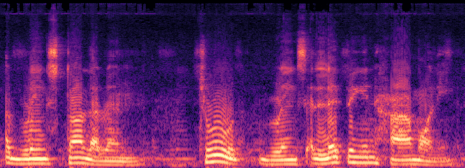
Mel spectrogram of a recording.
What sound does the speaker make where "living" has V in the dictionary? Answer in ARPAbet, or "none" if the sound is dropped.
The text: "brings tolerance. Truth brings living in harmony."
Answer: P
